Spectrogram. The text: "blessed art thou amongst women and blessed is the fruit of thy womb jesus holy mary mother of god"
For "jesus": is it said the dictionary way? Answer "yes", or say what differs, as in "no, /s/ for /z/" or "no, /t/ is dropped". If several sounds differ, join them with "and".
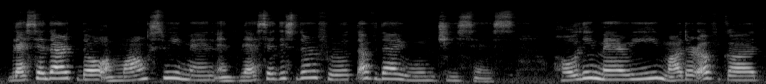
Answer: no, /s/ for /z/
